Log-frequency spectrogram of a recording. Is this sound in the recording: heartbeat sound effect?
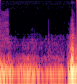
yes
